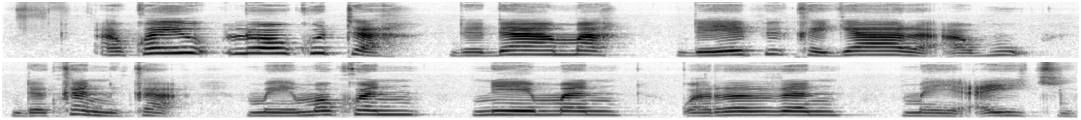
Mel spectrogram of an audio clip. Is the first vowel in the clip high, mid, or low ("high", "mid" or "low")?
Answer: low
